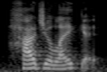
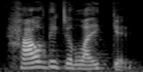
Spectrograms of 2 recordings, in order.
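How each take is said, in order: First: The first d of did is dropped. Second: The first d of did is pronounced.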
